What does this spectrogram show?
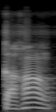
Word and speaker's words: कहाँ: ஆனால் அந்த கஹாங் எங்கேன்னு உச்சரிக்கும் போது, அந்த எங்கேங்கிற வார்த்தையை உச்சரிக்கும் போது கஹாங் இங்கு உச்சரிப்பு வரும். சரிங்களா? அதுக்காக தான் நான் சொன்னேன், இந்த கஹாங்கிற வார்த்தையை கொஞ்சம் கவனமாக உச்சரிங்க. உச்சரிக்கும் போது இங்கு உச்சரிப்பு சைலண்ட்டாக இருக்கணும்.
